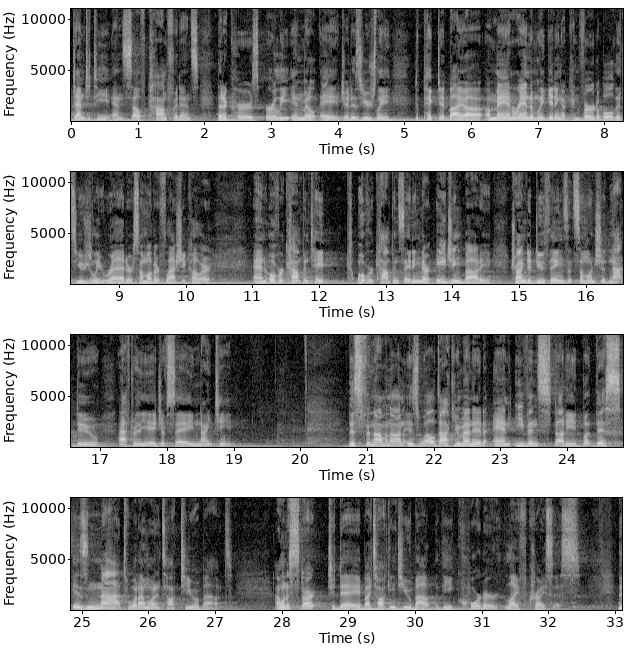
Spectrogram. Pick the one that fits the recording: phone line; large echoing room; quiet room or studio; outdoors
large echoing room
